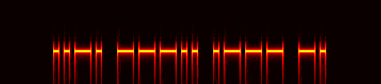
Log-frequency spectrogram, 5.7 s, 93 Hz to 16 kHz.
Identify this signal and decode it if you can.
Morse code, heard as a keyed tone, about 15 wpm, 700 Hz. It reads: F8JN
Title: DXCC-100 Call Signs - 4 Characters - Repeated 3x - 15wpm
